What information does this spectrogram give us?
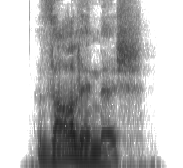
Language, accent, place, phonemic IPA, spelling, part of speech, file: German, Germany, Berlin, /ˈzaːɐ̯ˌlɛndɪʃ/, saarländisch, adjective, De-saarländisch.ogg
- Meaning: Saarland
